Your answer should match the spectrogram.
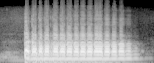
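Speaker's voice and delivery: "ट्रर" with a long rolled r; syllable "ट्रर" alone, r drawn out; sounded-out syllable. Shown as a demonstration. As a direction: trill the r at the end of "ट्रर". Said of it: "तो T E आर".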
